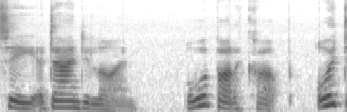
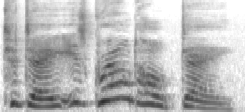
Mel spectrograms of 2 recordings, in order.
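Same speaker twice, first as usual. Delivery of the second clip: excited announcement; 6 semitones higher, 7 dB louder than usual. A narrator's reading.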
